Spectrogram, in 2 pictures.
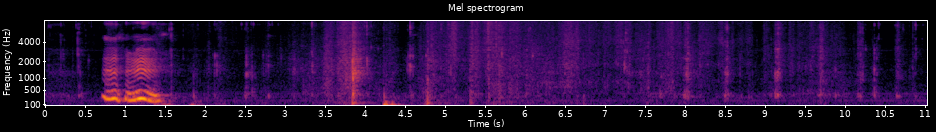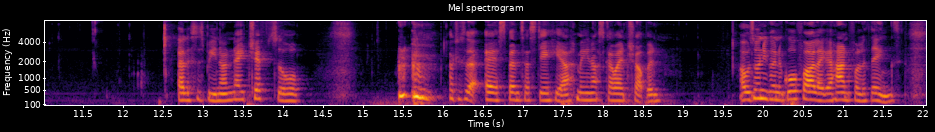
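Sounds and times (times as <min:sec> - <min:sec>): chewing: 0:00.0 - 0:00.7, 0:01.5 - 0:04.7, 0:08.0 - 0:12.6
paper towel rustling: 0:03.0 - 0:10.1.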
